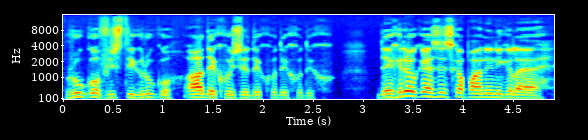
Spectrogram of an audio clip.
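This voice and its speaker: A man's voice: medium pitch, a little fast, a little mellow, dry recording. A man talking casually on his farm vlog, affectionately calling out to his dogs as if they were his children. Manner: affectionate, coos at his dogs and calls them his lions. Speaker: farm pet vlogger. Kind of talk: casual vlog talk to camera. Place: outdoors on a farm.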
